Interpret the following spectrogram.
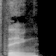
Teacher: No voice, there's no buzz in my throat. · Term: unvoiced TH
